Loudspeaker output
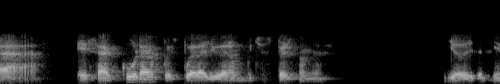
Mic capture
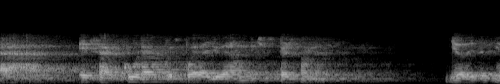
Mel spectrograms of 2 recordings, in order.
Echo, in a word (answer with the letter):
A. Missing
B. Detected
B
